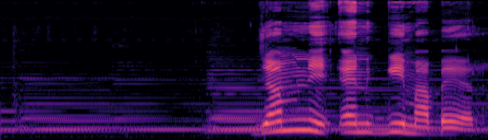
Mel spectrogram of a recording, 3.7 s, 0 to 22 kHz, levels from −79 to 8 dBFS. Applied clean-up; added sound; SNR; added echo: none; Harp; 18 dB; none.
